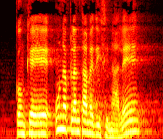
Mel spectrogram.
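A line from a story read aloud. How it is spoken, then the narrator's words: Skeptical tone. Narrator (Spanish): dijo Nate en tono escéptico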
